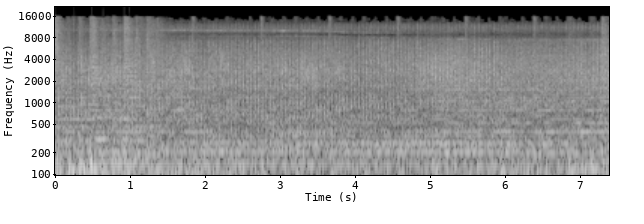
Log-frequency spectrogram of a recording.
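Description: Single-engine light helicopter running as it hovers low and settles onto the grass, turbine and rotor sound steady throughout.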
